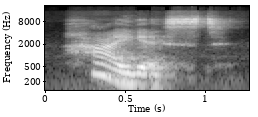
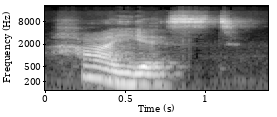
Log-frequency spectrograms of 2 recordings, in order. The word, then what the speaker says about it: highest: say widely and just watch the pronunciation of this superlative highest notice there's no sound in there okay highest okay highest and we're matching them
